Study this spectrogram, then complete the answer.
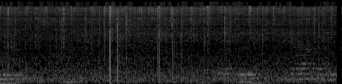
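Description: Finely chopped tomato lands in a hot pan for egg appe and sizzles steadily and softly, with a few faint clinks. Nobody speaks.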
